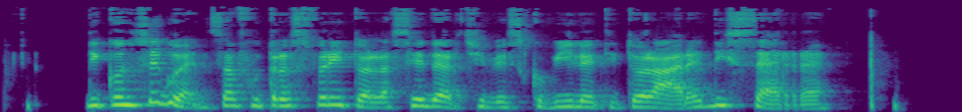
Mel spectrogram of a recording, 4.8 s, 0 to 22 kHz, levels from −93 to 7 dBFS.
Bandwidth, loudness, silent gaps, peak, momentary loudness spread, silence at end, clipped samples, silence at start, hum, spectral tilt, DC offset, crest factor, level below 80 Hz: 17 kHz; -17 LUFS; none; -2 dBFS; 11 LU; 0.65 s; under 0.1%; 0.45 s; none; -3.5 dB/octave; under 0.1%; 18 dB; -68 dBFS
